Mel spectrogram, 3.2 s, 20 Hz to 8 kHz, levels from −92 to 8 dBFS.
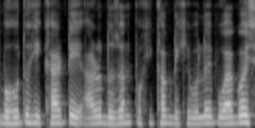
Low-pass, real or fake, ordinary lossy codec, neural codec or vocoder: none; real; none; none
